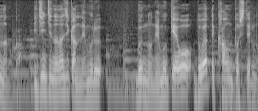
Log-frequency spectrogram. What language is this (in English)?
Japanese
